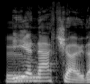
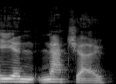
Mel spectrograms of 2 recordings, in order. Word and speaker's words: Iheanacho: Iheanacho, that's right, James. Iheanacho, not Ian Nacho, not Iheanacho, Iheanacho.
